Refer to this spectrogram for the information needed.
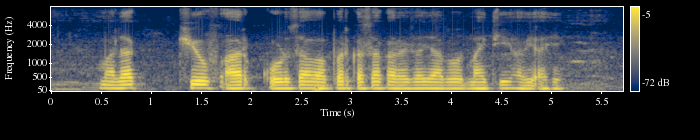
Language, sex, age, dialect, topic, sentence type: Marathi, male, 18-24, Standard Marathi, banking, question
